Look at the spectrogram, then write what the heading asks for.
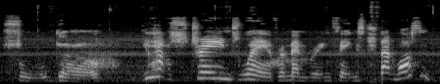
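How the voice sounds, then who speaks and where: A woman playing a sharp-tongued, weary, dying older mother in a video game, with haughty, theatrical, genteel phrasing. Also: mid-range voice, sing-song, measured pace, a little hiss or hum, heavily acted, poor audio. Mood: indignant. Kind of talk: dramatic scripted game dialogue.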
